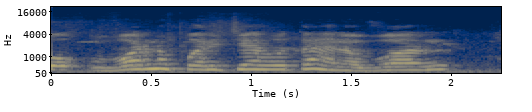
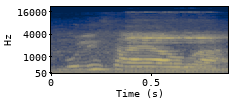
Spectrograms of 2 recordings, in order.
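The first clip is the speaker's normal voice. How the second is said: louder, startled call that police have come; alarmed announcement; 8 dB louder than usual. Shown as a demonstration. Teacher acting a neighbour announcing police, louder and alarmed. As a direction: blurt it out as if police just showed up. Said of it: "तो कोई बोलता है police आए".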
